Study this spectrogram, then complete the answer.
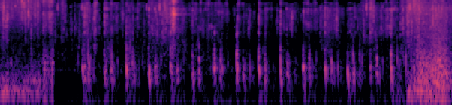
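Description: Footsteps thud quickly on stone.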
